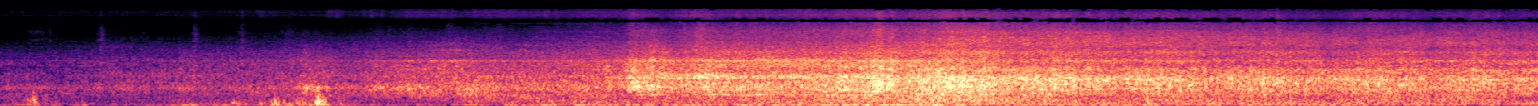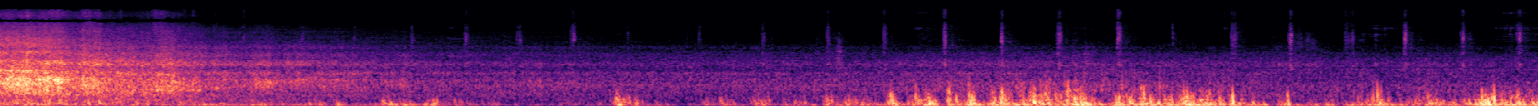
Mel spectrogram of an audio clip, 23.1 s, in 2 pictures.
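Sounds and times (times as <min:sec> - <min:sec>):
electric train running: 0:00.0 - 0:16.9.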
